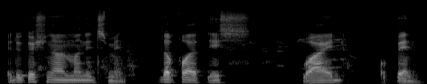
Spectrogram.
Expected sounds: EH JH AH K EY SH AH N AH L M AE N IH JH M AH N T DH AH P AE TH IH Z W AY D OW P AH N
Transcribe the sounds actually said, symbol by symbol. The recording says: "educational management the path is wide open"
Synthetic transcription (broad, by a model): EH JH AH K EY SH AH N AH L M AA N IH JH M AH N T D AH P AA T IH S W AY D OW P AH N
